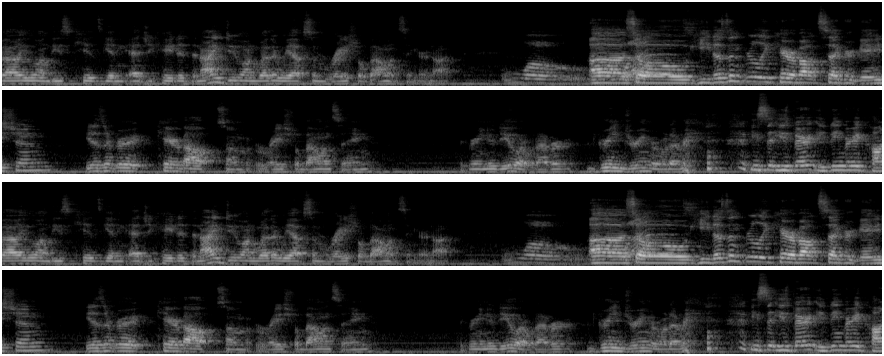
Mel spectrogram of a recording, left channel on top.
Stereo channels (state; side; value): normal; both; correlation 0.39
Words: on these kids getting educated than I do on whether we have some racial balancing or not." Whoa. So he doesn't really care about segregation. He doesn't really care about some racial balancing, the Green New Deal or whatever, Green Dream or whatever. He's being very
